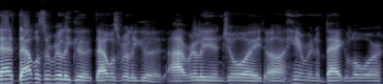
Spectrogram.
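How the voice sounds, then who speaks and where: A man speaking at a medium pitch. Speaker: anime reaction youtuber. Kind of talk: reaction commentary. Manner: halting, many fillers.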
